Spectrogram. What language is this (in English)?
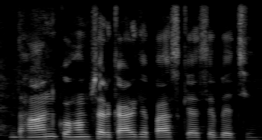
Magahi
